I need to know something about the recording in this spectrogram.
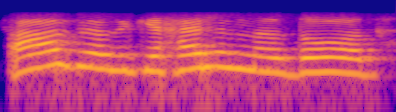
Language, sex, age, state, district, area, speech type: Kashmiri, female, 18-30, Jammu and Kashmir, Bandipora, rural, conversation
